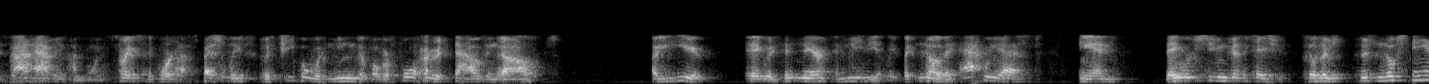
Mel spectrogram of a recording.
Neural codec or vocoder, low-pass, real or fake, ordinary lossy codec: codec, 24 kHz, 3 kbps, HILCodec; 7.2 kHz; fake; AAC, 16 kbps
